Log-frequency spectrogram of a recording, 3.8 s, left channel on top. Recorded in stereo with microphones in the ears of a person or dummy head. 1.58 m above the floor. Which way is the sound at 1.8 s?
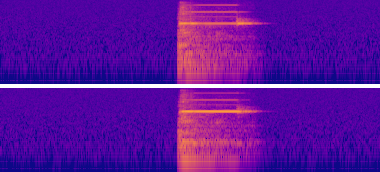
50° left (ahead or behind).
